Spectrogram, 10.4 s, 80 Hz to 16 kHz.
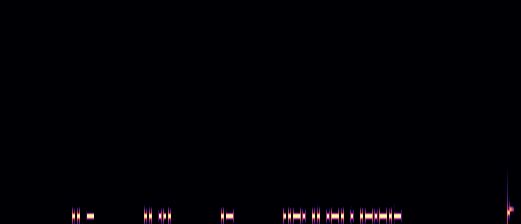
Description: Morse code, heard as a keyed tone, about 25 wpm, 700 Hz. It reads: IT IS A FIRE.
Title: 3x Word-Spacing - Sentences from Top 400 Words - 25wpm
